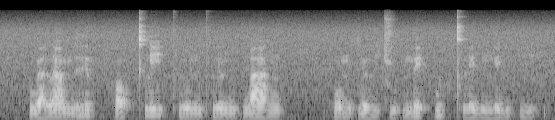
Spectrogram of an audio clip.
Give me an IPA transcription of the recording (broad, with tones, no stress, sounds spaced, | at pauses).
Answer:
h u˨˩ a̯ l a˧ m r ɯ˥˩ k̚ h ɔ˨˩ ʔ kʰ l i˥˩ ʔ pʰ l u˧ n pʰ l ɯ˧ ŋ k w a˧ ŋ | p o˥˩ m k l ɯː˨˩ t͡ɕ u˨˩ ʔ m e˥˩ ʔ p ɯ˥˩ k̚ pʰ l e˩˦ n ŋ e˨˩ n p i˨˩ ʔ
